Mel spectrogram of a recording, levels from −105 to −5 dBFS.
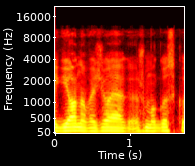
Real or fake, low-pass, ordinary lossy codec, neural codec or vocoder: real; 10.8 kHz; Opus, 32 kbps; none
